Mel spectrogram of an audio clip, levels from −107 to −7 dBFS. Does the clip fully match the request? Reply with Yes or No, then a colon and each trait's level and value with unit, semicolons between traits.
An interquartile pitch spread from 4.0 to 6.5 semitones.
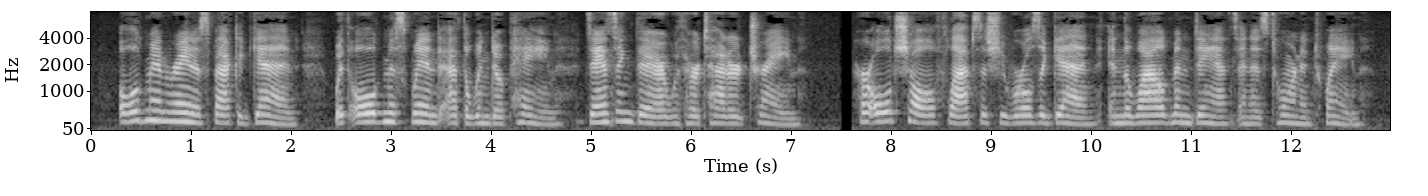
No: average, 2.9 semitones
